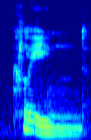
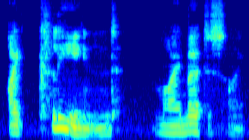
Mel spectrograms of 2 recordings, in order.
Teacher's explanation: the past tense of the verb to clean, cleaned, that is replaced by a D sound, like a single D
